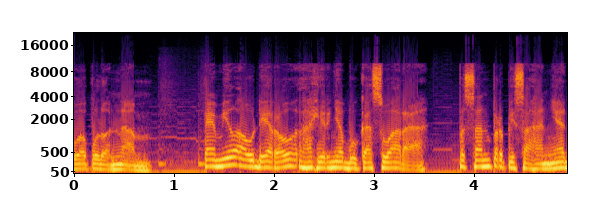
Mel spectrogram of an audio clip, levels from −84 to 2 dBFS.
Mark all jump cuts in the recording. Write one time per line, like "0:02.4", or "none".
0:01.2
